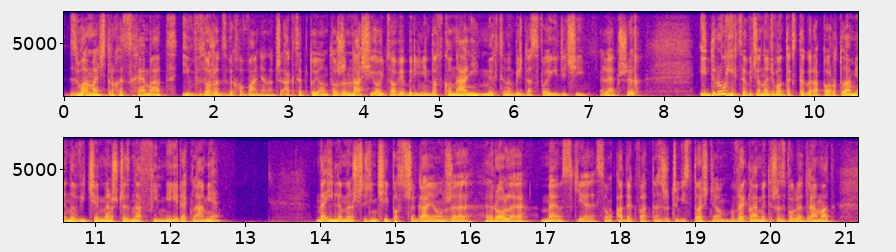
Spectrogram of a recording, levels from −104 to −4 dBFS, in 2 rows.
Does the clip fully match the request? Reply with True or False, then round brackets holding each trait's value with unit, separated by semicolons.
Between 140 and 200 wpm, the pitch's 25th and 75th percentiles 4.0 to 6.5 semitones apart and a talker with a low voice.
True (155 wpm; 5.3 semitones; 110 Hz)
